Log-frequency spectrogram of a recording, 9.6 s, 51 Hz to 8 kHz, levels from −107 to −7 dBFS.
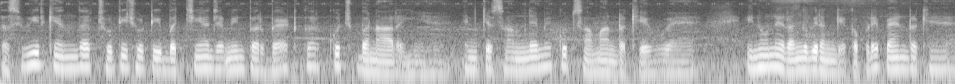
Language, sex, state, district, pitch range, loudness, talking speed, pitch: Hindi, male, Uttar Pradesh, Jyotiba Phule Nagar, 105-135 Hz, -17 LUFS, 180 wpm, 125 Hz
